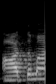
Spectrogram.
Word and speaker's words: आत्मा: यूज कर लेते हैं आत्मा आत्मा आत्मा हालांकि अंग्रेजी में इसकी स्पेलिंग कैसी लिखा है आत्मानम एटीएम एन पर पढ़ते कैसे इसको आत्मा ठीक है तो आत्मा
